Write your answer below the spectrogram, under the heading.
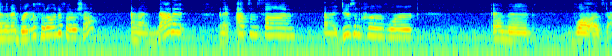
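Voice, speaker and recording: Over noticeable background noise, a woman with a high pitch speaks in an animated tone with very wide pitch swings and long, frequent pauses. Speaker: photography educator. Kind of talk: tutorial. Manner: fast.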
